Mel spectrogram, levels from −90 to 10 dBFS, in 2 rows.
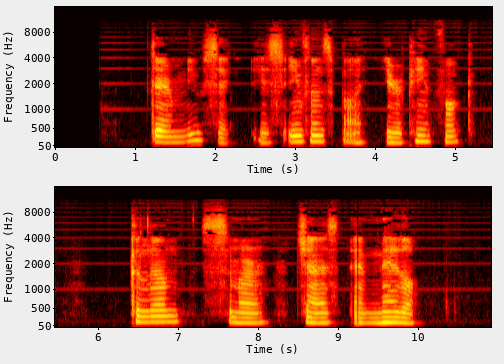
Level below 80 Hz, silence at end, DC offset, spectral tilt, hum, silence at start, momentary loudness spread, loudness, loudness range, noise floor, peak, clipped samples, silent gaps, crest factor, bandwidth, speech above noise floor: -62 dBFS; 0.95 s; under 0.1%; -3.5 dB/octave; none; 1.2 s; 13 LU; -21 LUFS; 4 LU; -61 dBFS; 0 dBFS; under 0.1%; none; 22 dB; 11.5 kHz; 40 dB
